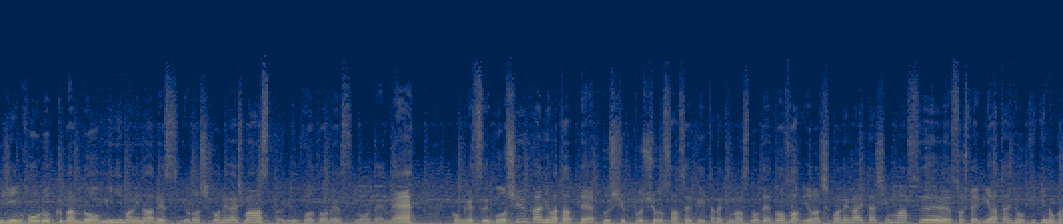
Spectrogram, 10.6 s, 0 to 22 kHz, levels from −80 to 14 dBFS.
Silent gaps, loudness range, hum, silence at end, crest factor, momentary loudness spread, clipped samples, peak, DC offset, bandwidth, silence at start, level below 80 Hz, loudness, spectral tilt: none; 2 LU; none; 0 s; 20 dB; 7 LU; under 0.1%; -6 dBFS; under 0.1%; 16 kHz; 0 s; -40 dBFS; -27 LUFS; -6 dB/octave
